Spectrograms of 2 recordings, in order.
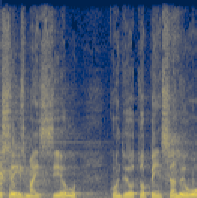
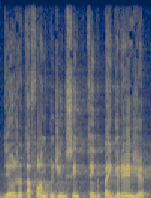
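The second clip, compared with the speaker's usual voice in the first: Vera surpresa; 7 semitones higher than usual. Retold or imitated. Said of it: "Ela falou".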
